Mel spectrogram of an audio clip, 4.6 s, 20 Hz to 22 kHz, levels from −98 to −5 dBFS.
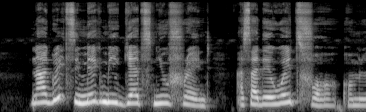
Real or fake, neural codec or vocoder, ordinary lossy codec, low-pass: real; none; none; none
